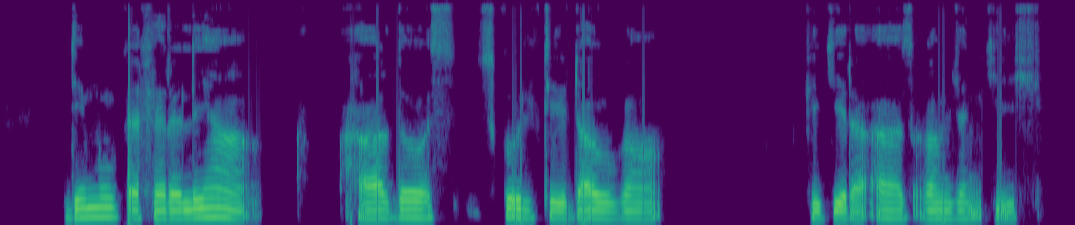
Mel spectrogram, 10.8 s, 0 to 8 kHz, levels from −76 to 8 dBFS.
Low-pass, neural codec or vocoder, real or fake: 7.2 kHz; none; real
